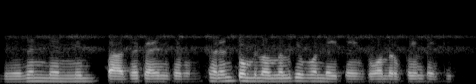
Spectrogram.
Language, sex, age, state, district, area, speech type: Telugu, male, 18-30, Andhra Pradesh, Konaseema, rural, conversation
